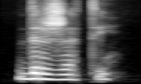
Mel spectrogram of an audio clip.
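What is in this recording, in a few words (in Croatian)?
"drzati", Hrvatski; mreznik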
